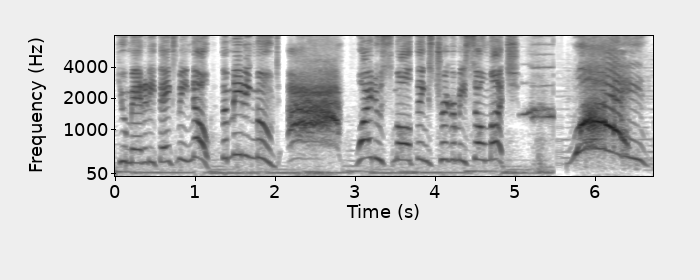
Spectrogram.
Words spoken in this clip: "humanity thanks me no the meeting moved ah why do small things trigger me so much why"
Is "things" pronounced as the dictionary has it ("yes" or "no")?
yes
